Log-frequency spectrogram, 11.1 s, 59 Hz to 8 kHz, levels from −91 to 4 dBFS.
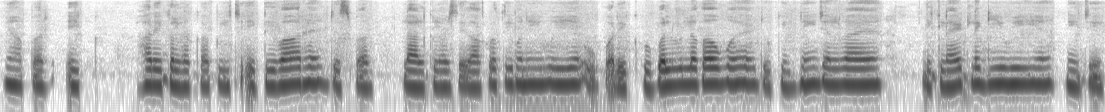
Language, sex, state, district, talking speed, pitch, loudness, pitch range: Hindi, female, Bihar, East Champaran, 200 wpm, 195 Hz, -29 LUFS, 185-205 Hz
